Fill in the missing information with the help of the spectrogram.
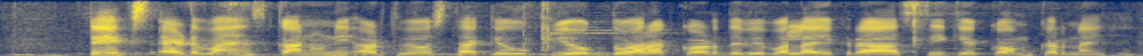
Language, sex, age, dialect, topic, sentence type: Magahi, male, 31-35, Western, banking, statement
